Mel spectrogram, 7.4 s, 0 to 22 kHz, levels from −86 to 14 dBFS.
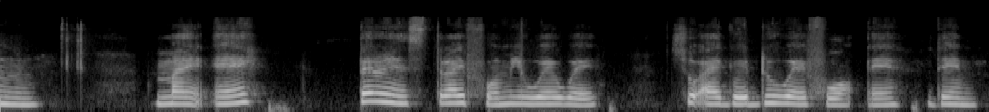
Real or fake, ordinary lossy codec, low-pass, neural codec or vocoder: fake; Opus, 16 kbps; 10.8 kHz; codec, 24 kHz, 0.9 kbps, WavTokenizer, medium speech release version 2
